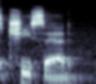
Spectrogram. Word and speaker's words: chesed: The word merciful is rachum, R-A-C-H-U-M. – Can you spell that one for loving kindness? – C-H-E-S-E-D. You're welcome. Looks like it says chesed, but it's chesed.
